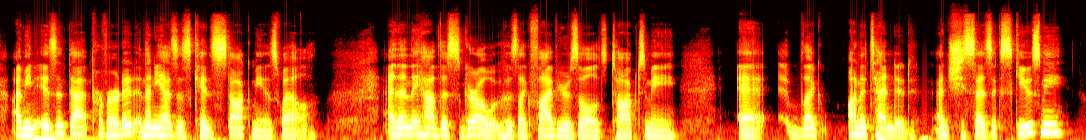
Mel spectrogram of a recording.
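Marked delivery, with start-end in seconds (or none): 10.0-10.7 "excuse me" said with questioning rising intonation. Retelling what a young girl said, imitating a questioning rise. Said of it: "she's saying it like a question".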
